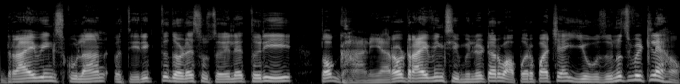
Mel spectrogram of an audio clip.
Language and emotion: Goan Konkani, disgusted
